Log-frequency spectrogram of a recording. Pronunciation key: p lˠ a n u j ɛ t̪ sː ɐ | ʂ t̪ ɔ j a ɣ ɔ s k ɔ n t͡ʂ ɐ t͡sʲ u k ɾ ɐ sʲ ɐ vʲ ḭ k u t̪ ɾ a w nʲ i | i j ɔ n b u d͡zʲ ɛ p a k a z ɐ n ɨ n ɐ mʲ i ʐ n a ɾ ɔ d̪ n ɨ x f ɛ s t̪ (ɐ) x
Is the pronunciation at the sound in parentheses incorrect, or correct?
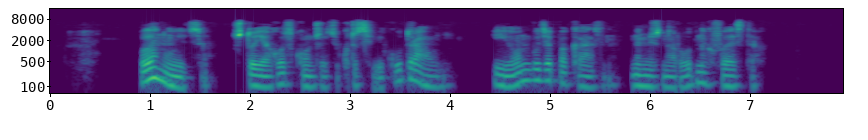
correct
